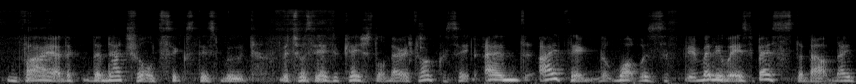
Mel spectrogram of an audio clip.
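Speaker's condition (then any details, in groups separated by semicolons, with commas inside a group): Motor neurone disease; speaking through air contraption enabling breathing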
